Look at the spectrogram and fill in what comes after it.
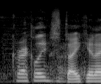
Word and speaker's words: Steichen: Shane Steichen, am I saying his name correctly? – Steichen, I think.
